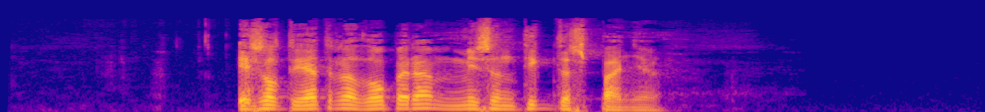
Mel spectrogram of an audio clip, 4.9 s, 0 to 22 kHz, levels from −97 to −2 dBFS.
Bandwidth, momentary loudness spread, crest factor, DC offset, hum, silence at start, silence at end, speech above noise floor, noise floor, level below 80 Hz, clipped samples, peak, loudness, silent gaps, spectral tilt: 11.5 kHz; 13 LU; 20 dB; under 0.1%; none; 1.2 s; 1.65 s; 66 dB; -83 dBFS; -44 dBFS; under 0.1%; 0 dBFS; -17 LUFS; none; -4 dB/octave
